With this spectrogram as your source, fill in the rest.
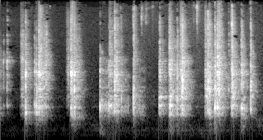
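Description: Long red nails tap and scratch the walls of a small carton-shaped cardboard Dubble Bubble gum Easter eggs candy box resting on a table. Dry, papery scratching and tapping comes in short bursts separated by brief silences, with a hollow midrange tone and a bright hiss on top. Each burst fades quickly, with no low end.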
